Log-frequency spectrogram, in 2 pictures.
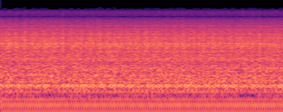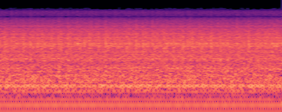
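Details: VW Crafter work van diesel after a DIY repair of its snapped timing belt, with no exhaust fitted: a loud, unmuffled clatter at a steady idle, even and not hunting. The engine runs normally.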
